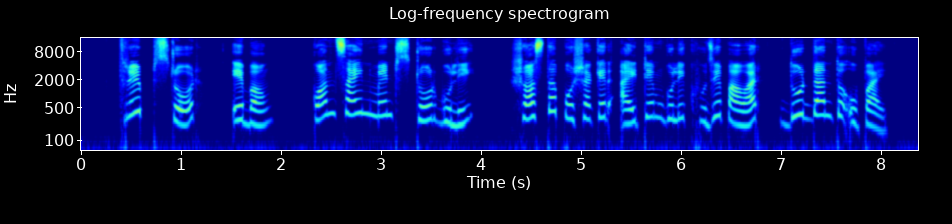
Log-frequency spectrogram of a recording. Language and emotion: Bengali, neutral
